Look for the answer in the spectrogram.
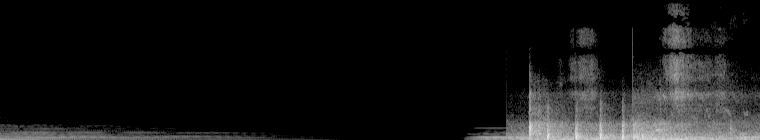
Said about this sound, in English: Over the weekend, gunfire was heard outside a hotel in a central district of Somalia's capital, Mogadishu. Inside the hotel, forces from Al Shabaab a jihadist group affiliated to Al Qaeda, had laid siege.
